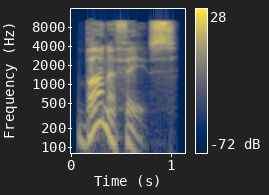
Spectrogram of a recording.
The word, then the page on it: boniface: British English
